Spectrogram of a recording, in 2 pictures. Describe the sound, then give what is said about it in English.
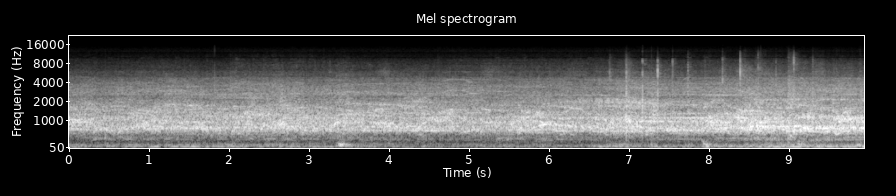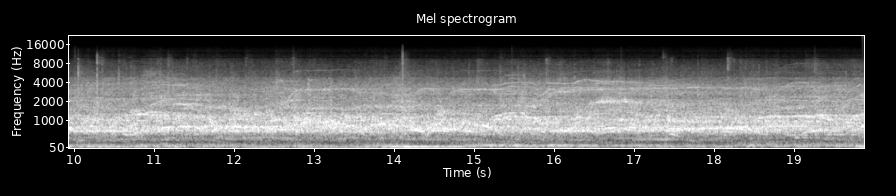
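A large crowd watching a 17-year-old athlete win a gold medal cheers in a steady, sustained roar of mixed voices, with scattered sharp claps and shouts popping out through the middle stretch. “Here's their crowd watching her.”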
